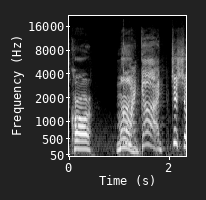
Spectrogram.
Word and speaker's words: Carmine: You know, I got if you say my name slow and you break it apart, it's car mine. I like to pronounce it as car mine.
